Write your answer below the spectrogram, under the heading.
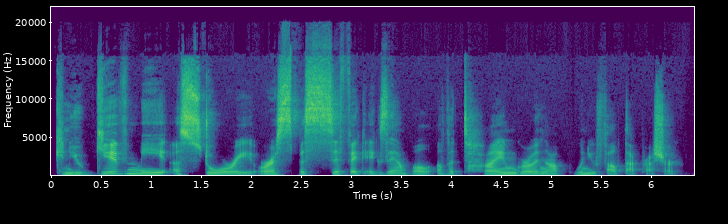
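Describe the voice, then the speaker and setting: A woman's voice: sits low, normal speed, a little mellow. A woman hosting a podcast, reading a scripted intro and then asking probing questions. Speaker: podcast host. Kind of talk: podcast interview.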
